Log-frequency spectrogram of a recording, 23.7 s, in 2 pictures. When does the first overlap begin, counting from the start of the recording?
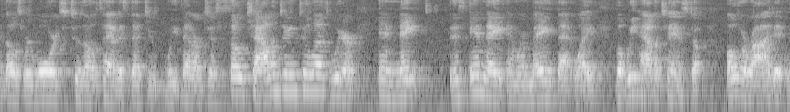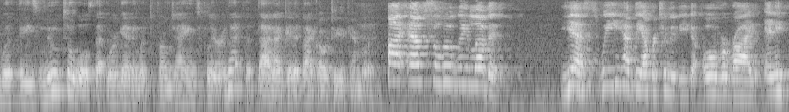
none

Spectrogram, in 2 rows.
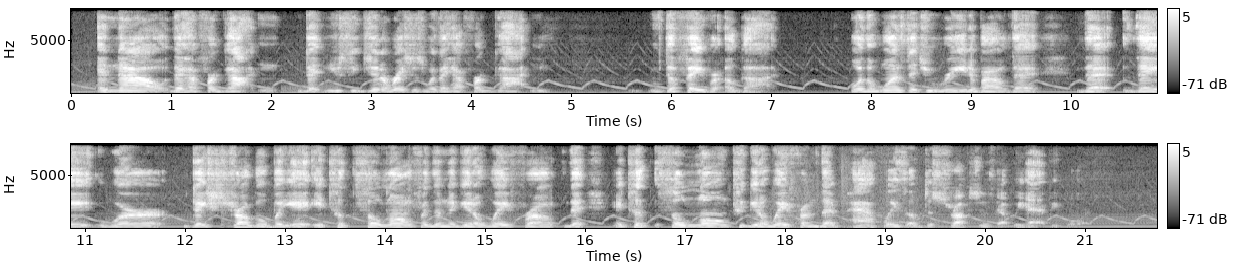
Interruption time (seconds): none

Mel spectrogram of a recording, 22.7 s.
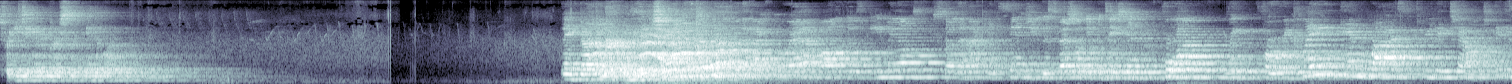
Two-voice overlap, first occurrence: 8.7 s

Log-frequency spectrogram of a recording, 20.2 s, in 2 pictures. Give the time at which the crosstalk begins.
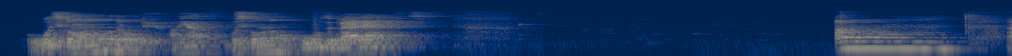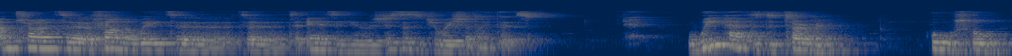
none

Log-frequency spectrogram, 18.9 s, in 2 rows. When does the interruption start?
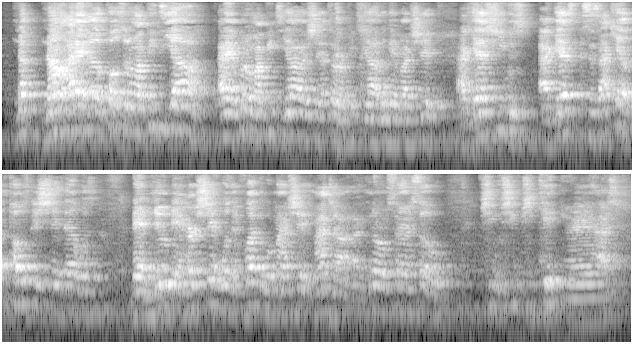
none

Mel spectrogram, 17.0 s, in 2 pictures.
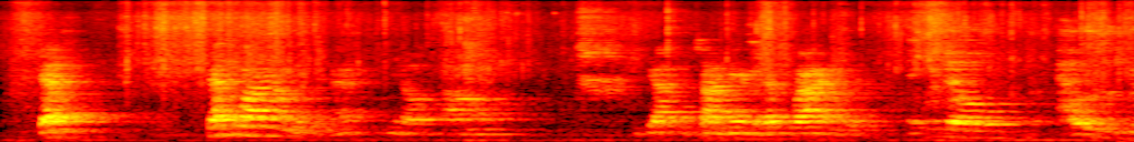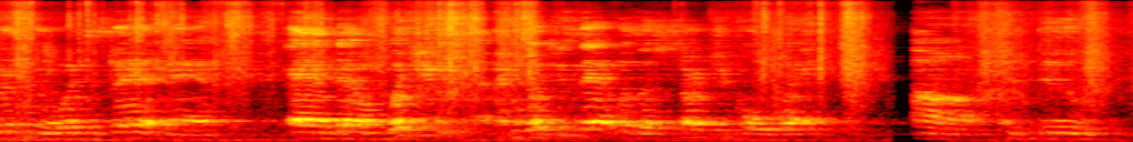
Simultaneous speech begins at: none

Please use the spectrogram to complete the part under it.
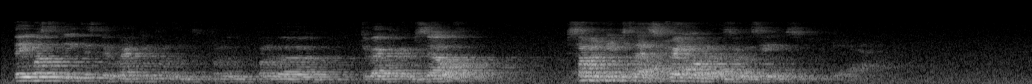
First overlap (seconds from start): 5.7 s

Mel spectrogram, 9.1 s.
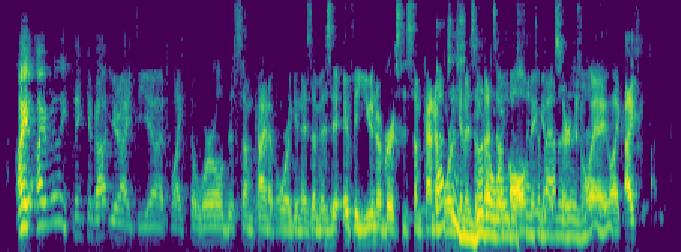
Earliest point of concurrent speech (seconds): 5.6 s

